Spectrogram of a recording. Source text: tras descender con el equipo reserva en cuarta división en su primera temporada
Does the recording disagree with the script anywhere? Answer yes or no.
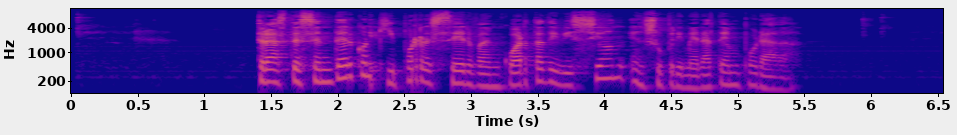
yes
